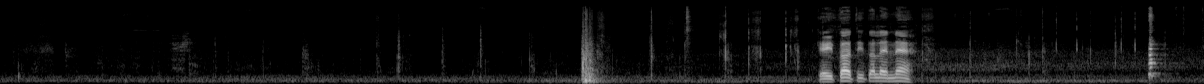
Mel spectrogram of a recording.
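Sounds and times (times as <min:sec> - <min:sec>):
car horn chirp: 0:11.5 - 0:11.7.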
